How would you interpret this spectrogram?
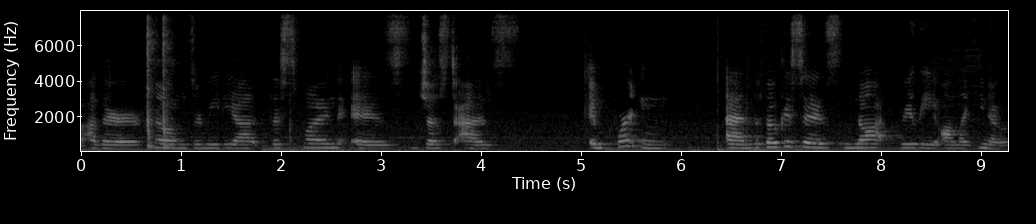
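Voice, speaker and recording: A woman's voice: medium pitch, a bit bright, poor audio. A woman giving casual answers as an interviewed cast member. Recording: faint background noise.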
